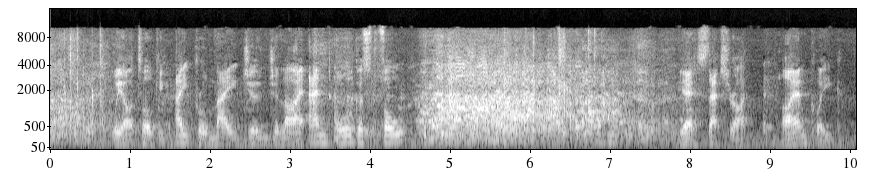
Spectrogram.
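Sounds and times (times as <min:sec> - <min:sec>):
audience laughter: 0:03.4 - 0:07.8.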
